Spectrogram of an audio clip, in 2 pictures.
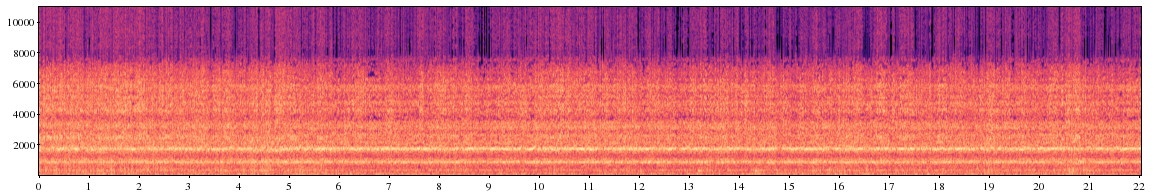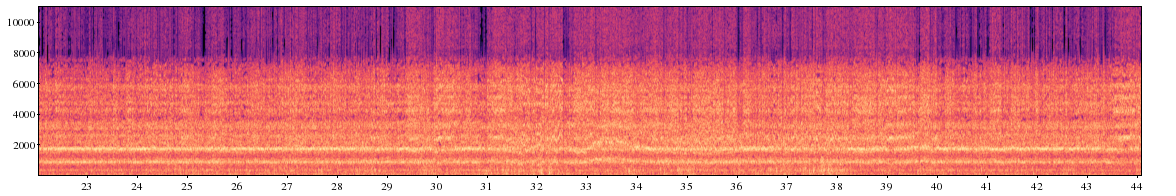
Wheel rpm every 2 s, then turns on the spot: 240, 230, 230, 240, 240, 230, 230, 230, 230, 230, 230, 230, 230, 230, 230, 230, 240, 230, 230, 230, 230, 230.
none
